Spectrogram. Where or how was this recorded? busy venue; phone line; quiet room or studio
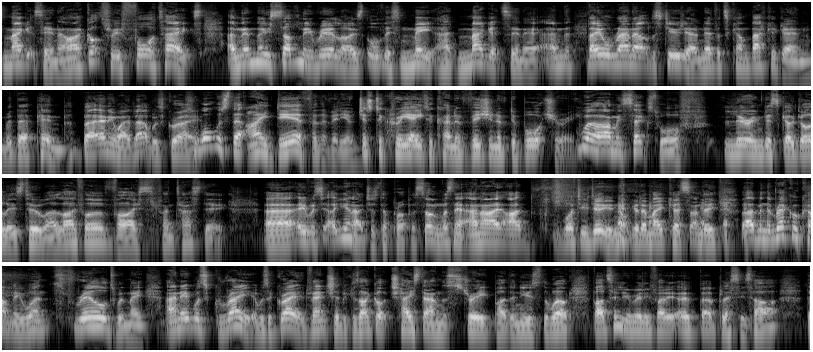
quiet room or studio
